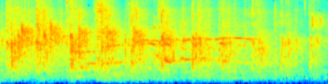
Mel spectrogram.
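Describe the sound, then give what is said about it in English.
An audience claps to welcome a speaker to the stage, a steady wash of applause that holds at an even level, then tapers slightly at the end. “Let's welcome Mel as Mel comes up, and let's give Mel a hand.”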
